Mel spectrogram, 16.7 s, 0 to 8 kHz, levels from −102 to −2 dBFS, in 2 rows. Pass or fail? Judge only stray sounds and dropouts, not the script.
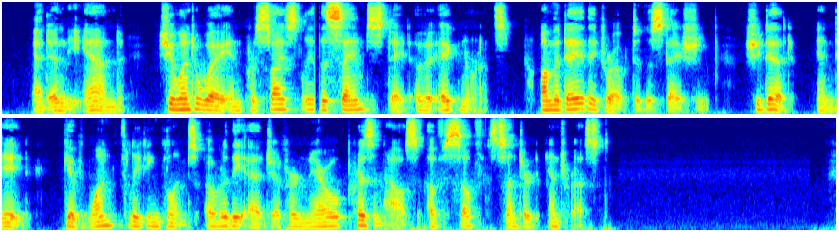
pass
